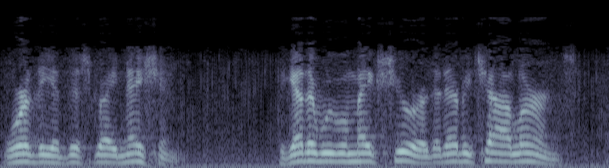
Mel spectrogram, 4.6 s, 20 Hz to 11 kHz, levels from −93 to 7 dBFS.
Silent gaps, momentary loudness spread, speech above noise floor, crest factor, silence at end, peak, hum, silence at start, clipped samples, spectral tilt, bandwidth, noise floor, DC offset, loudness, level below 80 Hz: none; 10 LU; 22 dB; 16 dB; 0 s; -12 dBFS; none; 0 s; under 0.1%; -9 dB/octave; 7.8 kHz; -49 dBFS; 0.3%; -27 LUFS; -50 dBFS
